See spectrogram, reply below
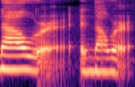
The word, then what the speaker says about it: hour: For nearly an hour, 这里有个连读哈，因为这个 h 它是不发音的，一个小时读作 an hour, OK, 连读。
